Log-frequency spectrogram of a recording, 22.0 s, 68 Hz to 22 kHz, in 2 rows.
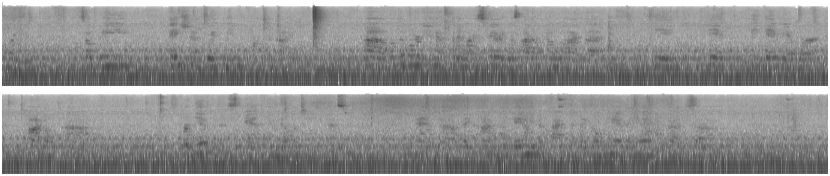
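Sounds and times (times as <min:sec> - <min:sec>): woman speaking: 0:00.0 - 0:04.0, 0:04.8 - 0:12.4, 0:13.4 - 0:15.9, 0:16.5 - 0:20.7
loud steady low hum: 0:00.0 - 0:22.0.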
